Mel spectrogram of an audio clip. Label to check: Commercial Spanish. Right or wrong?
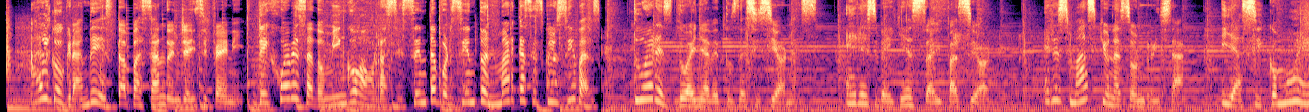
Right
